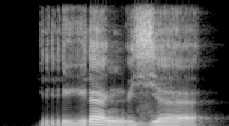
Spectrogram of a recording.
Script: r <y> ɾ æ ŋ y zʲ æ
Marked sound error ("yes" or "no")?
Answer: yes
